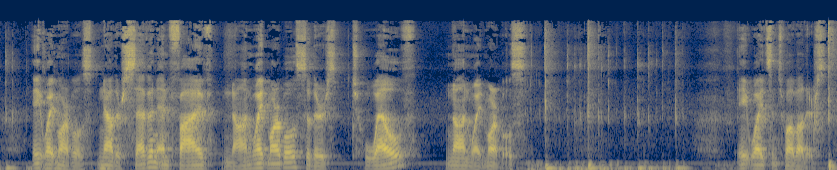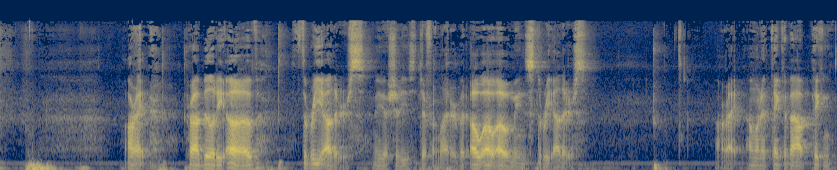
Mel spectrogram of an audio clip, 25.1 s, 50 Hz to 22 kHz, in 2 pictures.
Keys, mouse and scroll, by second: 0.0-0.8 typing, 7.5-10.5 typing, 12.3 Return, 13.0 Return, 15.2 p, 16.2 (, 18.7-20.1 typing, 22.3 Right.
